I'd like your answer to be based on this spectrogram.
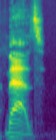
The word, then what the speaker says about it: Mads: Mads.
